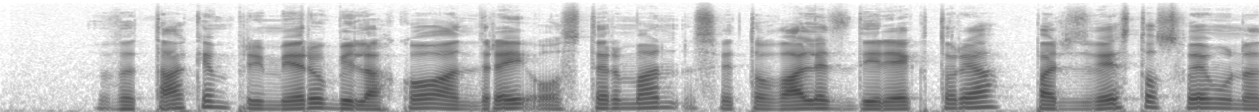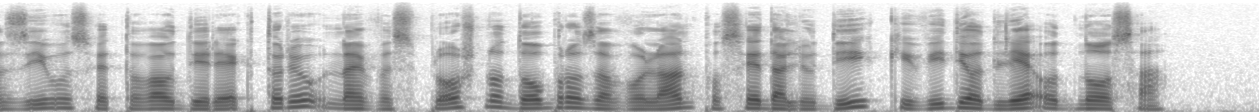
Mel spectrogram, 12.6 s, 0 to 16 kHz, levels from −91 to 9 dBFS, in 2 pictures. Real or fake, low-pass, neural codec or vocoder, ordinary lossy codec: fake; 14.4 kHz; vocoder, 44.1 kHz, 128 mel bands every 256 samples, BigVGAN v2; none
